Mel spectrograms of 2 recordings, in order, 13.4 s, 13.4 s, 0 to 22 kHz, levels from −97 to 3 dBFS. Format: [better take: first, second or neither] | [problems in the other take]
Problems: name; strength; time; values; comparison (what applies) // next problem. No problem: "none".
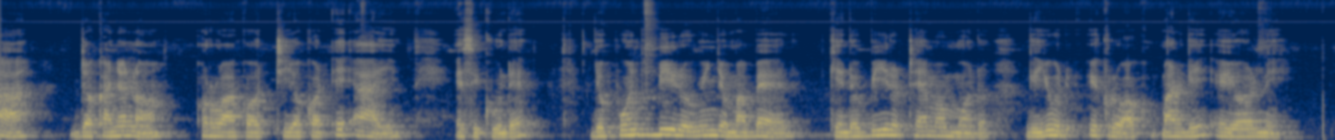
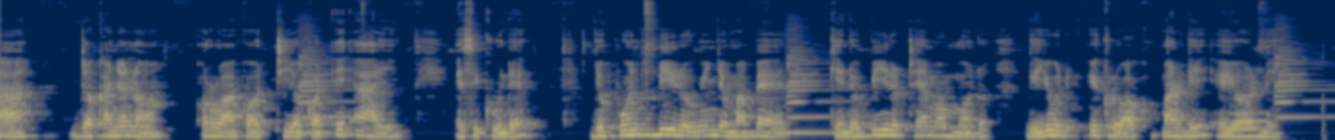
first | noise reduction (classical method Wiener filter)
